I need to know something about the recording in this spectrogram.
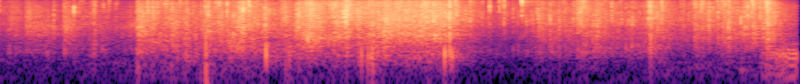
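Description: A folded diamond painting canvas with its clear plastic protective film being unfolded by hand, the film crinkling and crackling. The crinkling is loudest from about one to two seconds in, then eases.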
